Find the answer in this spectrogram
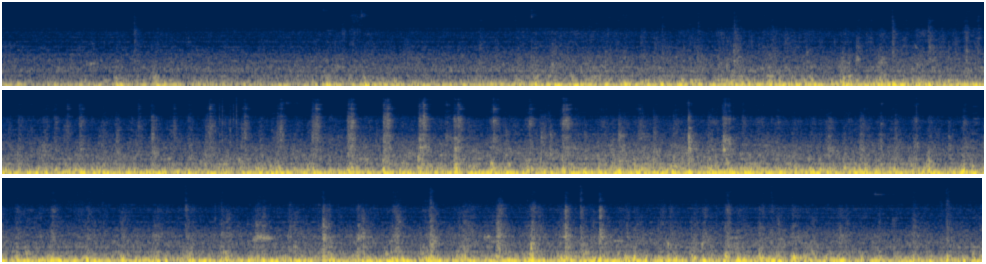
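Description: Long freight train of enclosed car-carrier wagons rolling past at speed: a steady low rumble with a rapid clatter of wheels over rail joints, thickest in the middle.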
